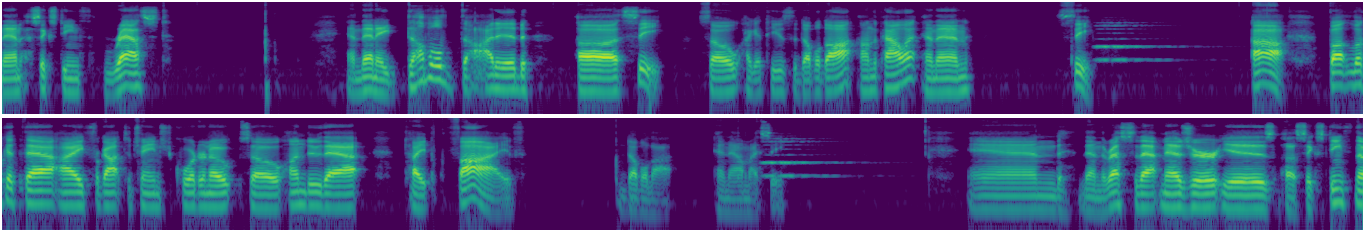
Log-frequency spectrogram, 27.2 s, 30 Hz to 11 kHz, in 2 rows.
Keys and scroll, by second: 2.6 0, 10.8 c, 16.4-18.2 ctrl+z, 21.1 c, 26.4 3.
